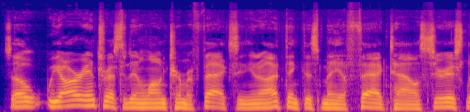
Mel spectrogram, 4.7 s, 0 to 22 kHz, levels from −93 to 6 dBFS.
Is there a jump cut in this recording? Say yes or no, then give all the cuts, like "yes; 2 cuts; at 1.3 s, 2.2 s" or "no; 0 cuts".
no; 0 cuts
